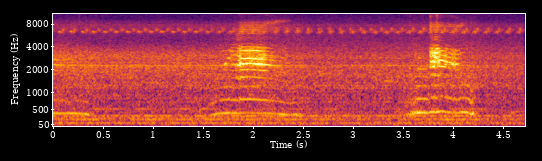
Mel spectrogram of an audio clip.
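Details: Pet cat uttering two clear, high, nasal meows about two seconds apart, each a brief rising-then-falling cry over a steady low background hum.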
